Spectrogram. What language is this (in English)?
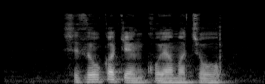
Japanese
